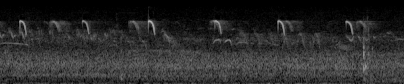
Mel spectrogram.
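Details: Zitting Cisticola singing in a wetland at the Arzal dam, Morbihan, on 2 June 2023: sharp, very high 'zit' notes repeated about every two-thirds of a second, six in all, over a steady hiss of background noise.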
